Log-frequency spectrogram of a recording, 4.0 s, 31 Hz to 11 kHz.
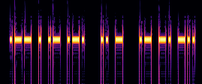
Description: Morse code, heard as a keyed tone, about 25 wpm, 700 Hz. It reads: WEAR IT AND
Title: Sentences from Top 1500 Words 25wpm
